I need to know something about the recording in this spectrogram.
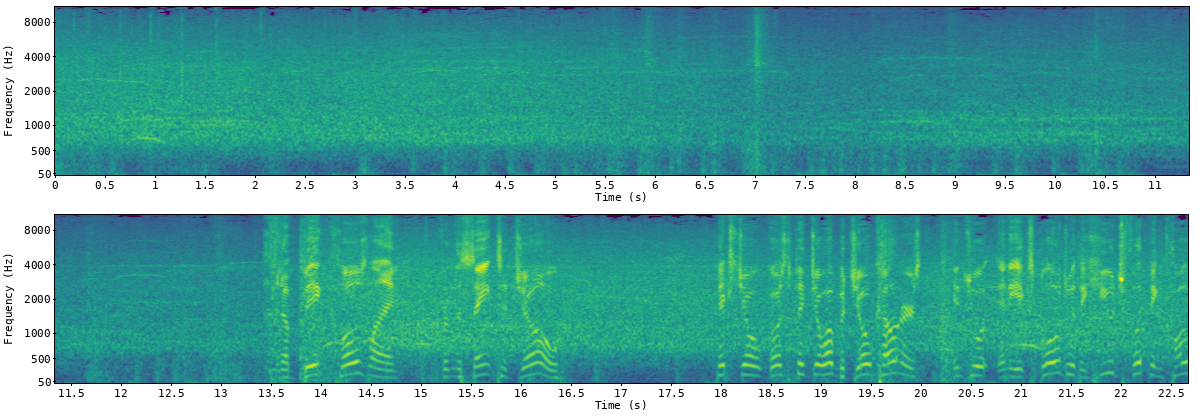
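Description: Bodies thud heavily onto a wrestling mat.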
